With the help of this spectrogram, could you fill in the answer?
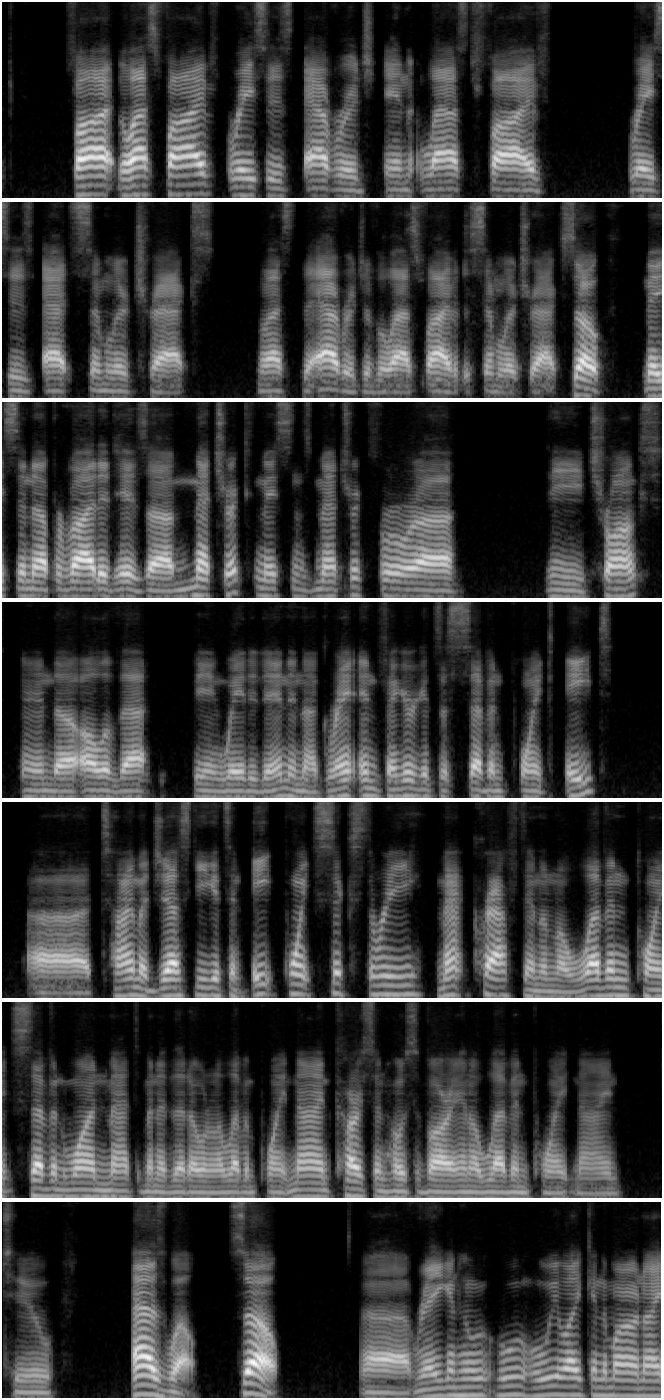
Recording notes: Live from a moving vehicle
